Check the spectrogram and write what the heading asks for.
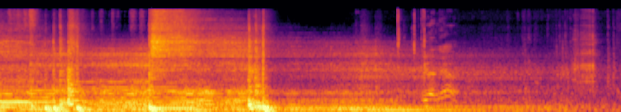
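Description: Live rock band with electric guitars, bass and drum kit closing a song: three heavy drum hits with cymbal crashes, the last about halfway through. After that the instruments ring out and fade away.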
